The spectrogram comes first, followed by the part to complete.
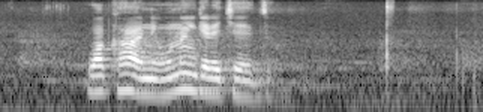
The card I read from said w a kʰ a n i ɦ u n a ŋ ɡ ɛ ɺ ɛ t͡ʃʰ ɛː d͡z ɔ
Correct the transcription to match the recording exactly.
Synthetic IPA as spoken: w a kʰ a n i ɦ u n a ŋ ɡ ɛ ɺ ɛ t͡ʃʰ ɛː d͡z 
